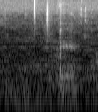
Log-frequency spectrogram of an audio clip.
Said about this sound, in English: Oh, love those Bible pages turning.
